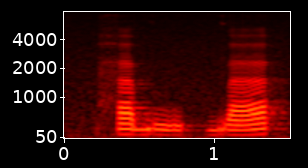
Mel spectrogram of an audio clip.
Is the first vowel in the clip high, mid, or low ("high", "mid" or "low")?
low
